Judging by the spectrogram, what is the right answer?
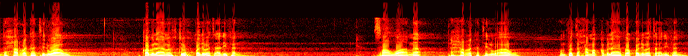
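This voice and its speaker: A man with a dark, medium-pitched voice teaches Arabic morphology as a sheikh, explaining word roots in a classroom lesson held in an echoey hall. He asks questions before answering them himself and stretches out example words slowly.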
